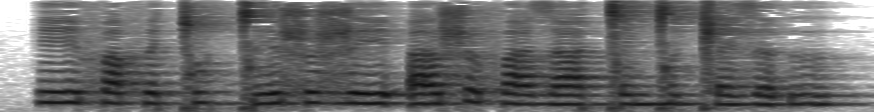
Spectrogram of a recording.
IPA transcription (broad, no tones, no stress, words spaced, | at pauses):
efafɛǀu ɡ͡ǀeʂə ʐe ʔaʂəfa zaǀeŋ͡ǀɯǁɛ zəʔɯ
